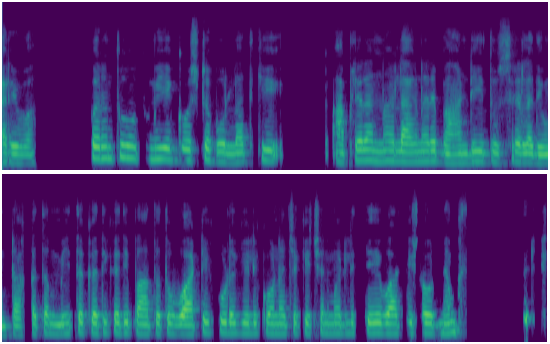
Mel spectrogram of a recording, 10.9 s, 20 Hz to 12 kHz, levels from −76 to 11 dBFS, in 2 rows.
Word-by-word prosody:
अरे 140 -2 +2
वाह! 130 0 -3 0.6
परंतु 195 +1 +2 0.2
तुम्ही 185 0 -2
एक 175 - -1
गोष्ट 170 0 -1
बोललात, 145 -1 0
की 170 -3 0 0.7
आपल्याला 165 0 +1
न 160 +1 -2
लागणारे 155 +1 +2
भांडी 135 +4 0
दुसऱ्याला 140 0 +1
देऊन 130 -1 +1
टाका. 130 -1 -1
तर 160 - +2
मी 145 +2 -1
तर - - +5
कधी-कधी 160 +1 +2
पाहत 145 0 +2
होतो, 150 -1 +1
वाटी 145 +1 +5
कुठं 155 -2 +2
गेली 155 0 -1
कोणाच्या 150 -1 -1
किचनमधली, 155 0 -4
ते 160 +1 +1
वाटी 150 +1 +1
शोधन्यामध्ये 160 - -3
155 Hz, 160 wpm, -22 LUFS, 145-160 Hz, 0.7 s, तर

